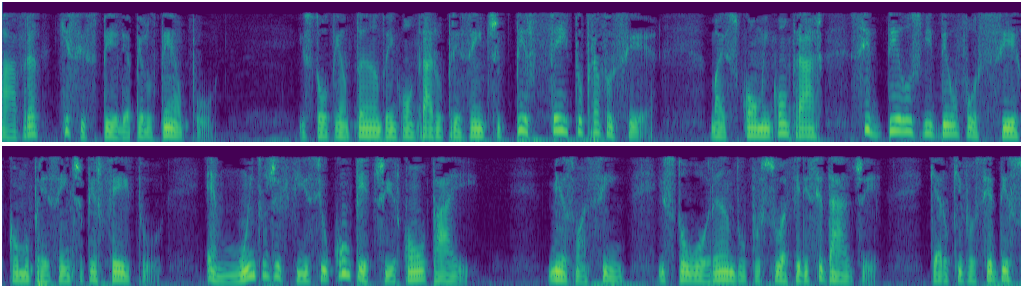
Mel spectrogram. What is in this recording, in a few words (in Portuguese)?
ANIV ROMâNTICO, Telemensagens, Evangelico, fem; Telemensagens 2017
